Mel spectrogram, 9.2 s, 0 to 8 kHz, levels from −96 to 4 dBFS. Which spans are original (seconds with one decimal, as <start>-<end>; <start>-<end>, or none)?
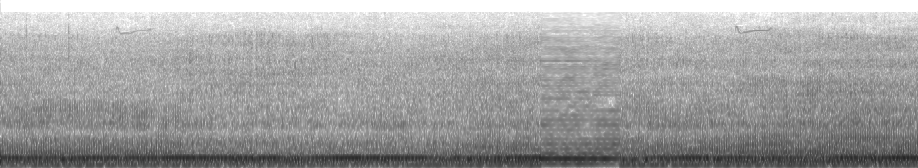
0.0-5.4; 6.2-9.2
